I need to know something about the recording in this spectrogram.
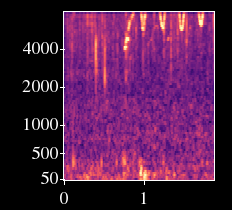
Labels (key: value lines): label: biophony, dolphin
recorder: SoundTrap 500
